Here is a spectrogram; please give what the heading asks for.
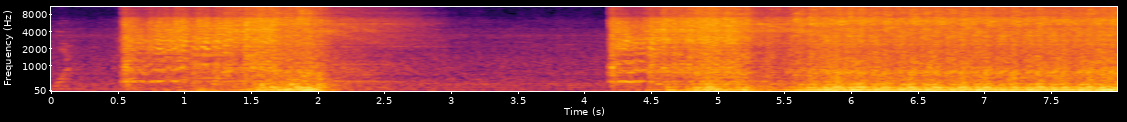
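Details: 1955 Chevy 210 Delray, 265 V8 with glass-pack exhaust, first start attempt in who knows how long, kept short with no transmission fluid: the starter churns, the engine catches, fades, recranks and runs rough with no knock. Fuel delivery suspected.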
